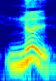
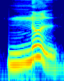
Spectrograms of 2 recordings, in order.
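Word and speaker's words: null: Zero को हम pronounce करते हैं नुल. क्या प्रोनाउंस करते हैं? नुल.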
